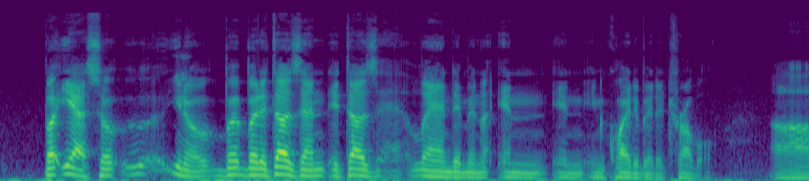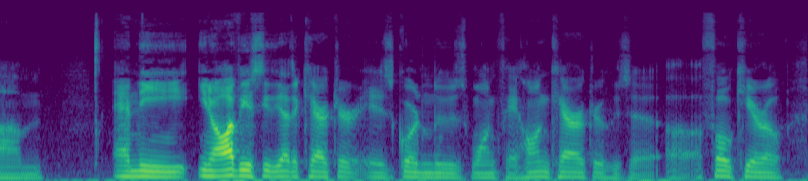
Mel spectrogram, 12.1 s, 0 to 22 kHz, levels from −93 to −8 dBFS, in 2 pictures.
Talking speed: 215 wpm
